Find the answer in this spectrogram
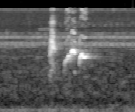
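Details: Sooty-headed bulbul kept as a decoy to lure wild birds into fighting; a brief burst of bright chirps, one sharp high note followed by two quick slurred whistled notes, over a faint steady high-pitched hiss.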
